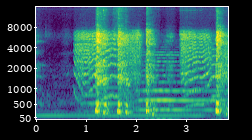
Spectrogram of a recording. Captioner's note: cough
